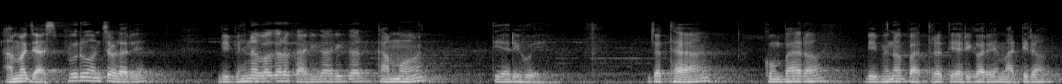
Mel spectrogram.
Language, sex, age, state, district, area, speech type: Odia, male, 30-45, Odisha, Jajpur, rural, spontaneous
